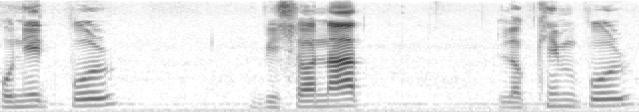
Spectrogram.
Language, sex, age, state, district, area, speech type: Assamese, male, 45-60, Assam, Biswanath, rural, spontaneous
